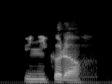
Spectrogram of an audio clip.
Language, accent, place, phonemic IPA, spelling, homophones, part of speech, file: French, France, Lyon, /y.ni.kɔ.lɔʁ/, unicolore, unicolores, adjective, LL-Q150 (fra)-unicolore.wav
- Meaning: one-color/one-colour, unicolor/unicolour, monocolor/monocolour, monochromatic, monocrome, one-tone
